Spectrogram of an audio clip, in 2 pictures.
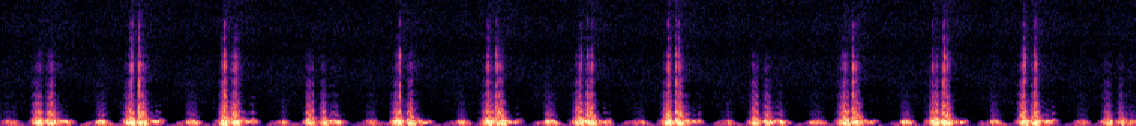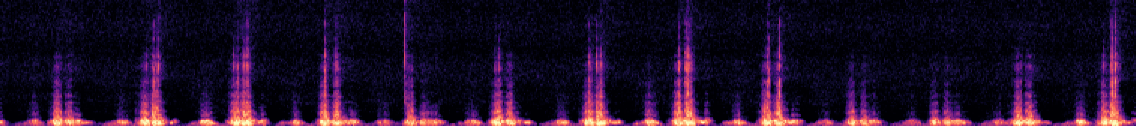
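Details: Auscultation stress test at chest position A, recorded sitting: heart sounds with a mid-systolic click and a split second heart sound.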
